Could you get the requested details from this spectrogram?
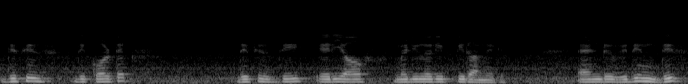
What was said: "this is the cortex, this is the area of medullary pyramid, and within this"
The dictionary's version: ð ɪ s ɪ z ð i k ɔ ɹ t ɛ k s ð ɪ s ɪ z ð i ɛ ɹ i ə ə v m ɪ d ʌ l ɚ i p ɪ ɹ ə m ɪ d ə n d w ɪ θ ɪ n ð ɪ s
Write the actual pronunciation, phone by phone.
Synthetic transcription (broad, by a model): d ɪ s ɪ z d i k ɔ l t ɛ k s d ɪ s ɪ z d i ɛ ɹ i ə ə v m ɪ d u l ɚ i p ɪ ɹ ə m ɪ d ə n d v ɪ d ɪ n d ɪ s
